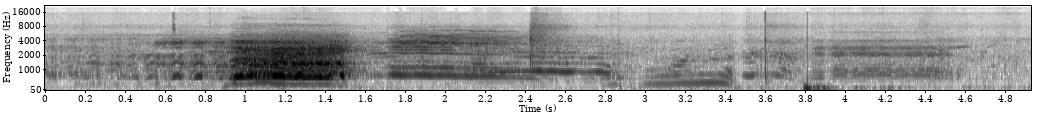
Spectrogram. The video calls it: Goats Videos Funny Goat Sounds Videos Funny Goat Videos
